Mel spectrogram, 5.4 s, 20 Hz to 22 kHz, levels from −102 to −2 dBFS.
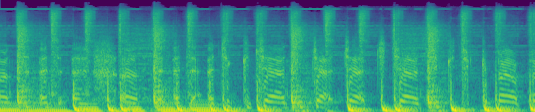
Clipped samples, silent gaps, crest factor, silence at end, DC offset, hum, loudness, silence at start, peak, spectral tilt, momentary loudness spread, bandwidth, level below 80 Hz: under 0.1%; none; 12 dB; 0 s; under 0.1%; none; -14 LUFS; 0 s; -2 dBFS; -5 dB/octave; 3 LU; 17 kHz; -20 dBFS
